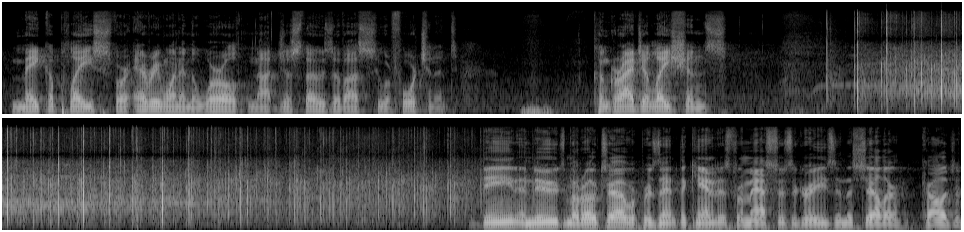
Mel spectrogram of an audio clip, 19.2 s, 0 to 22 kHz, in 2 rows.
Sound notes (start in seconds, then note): 12.4 applause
